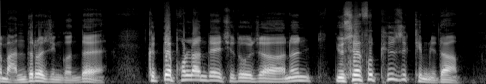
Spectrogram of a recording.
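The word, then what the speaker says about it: Józef Piłsudski: 그때 이제 폴란드란 나라가 18세기 후반에 없어졌다가 한 150년 만에 그때 만들어진 건데 그때 폴란드의 지도자는 유세프 피스키입니다. 이게 이제 피스키라고 읽어요.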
